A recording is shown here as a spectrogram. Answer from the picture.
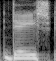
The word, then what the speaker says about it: Deace: You can follow me on Twitter at Steve Dace Show, and the last name is spelled D-E-A-C-E.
